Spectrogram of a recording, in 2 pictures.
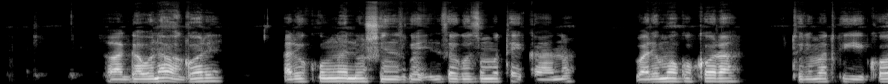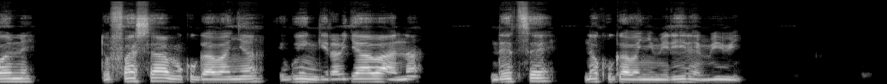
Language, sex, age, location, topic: Kinyarwanda, male, 25-35, Kigali, health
